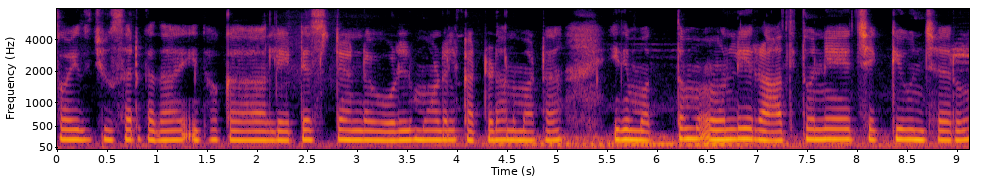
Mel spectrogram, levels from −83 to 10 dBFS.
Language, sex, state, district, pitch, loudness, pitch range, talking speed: Telugu, female, Andhra Pradesh, Krishna, 200 Hz, -15 LUFS, 190-210 Hz, 120 wpm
